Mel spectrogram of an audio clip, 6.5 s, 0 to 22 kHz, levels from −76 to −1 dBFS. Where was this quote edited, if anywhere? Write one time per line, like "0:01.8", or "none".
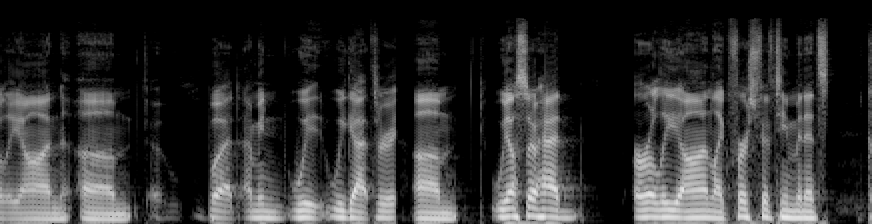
0:03.0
